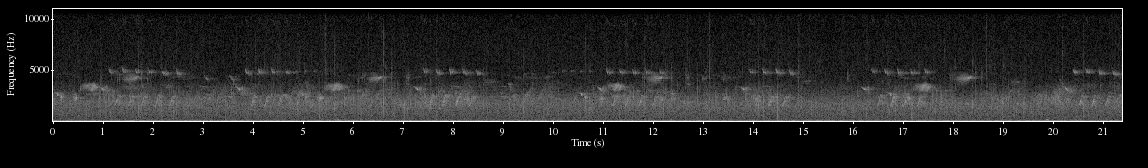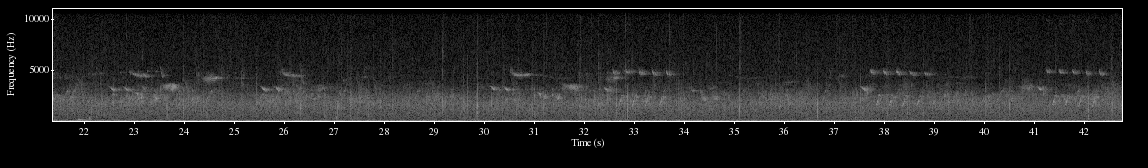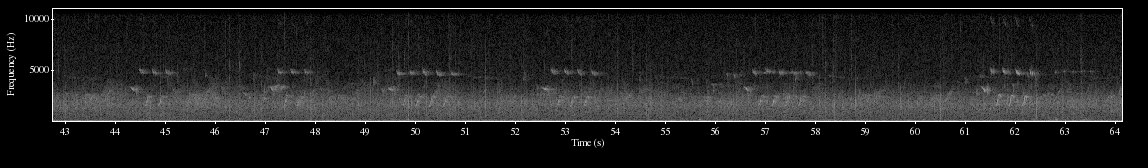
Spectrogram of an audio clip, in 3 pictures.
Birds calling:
Hawaii Elepaio (Chasiempis sandwichensis)
Apapane (Himatione sanguinea)

